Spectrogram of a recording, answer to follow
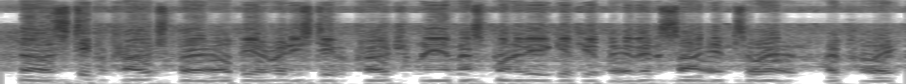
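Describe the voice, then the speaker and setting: A brisk man talks a student through a helicopter flight, encouraging and chatty. He speaks at a rapid clip. His voice comes through a headset intercom, buried under loud rotor and engine noise. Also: lowish voice, fairly even intonation. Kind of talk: in-flight coaching. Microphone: aviation headset intercom.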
